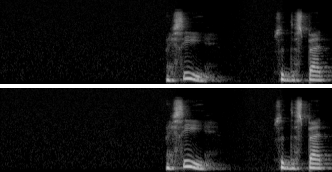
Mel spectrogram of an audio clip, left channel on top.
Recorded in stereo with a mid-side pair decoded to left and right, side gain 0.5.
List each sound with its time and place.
1.7 s a woman speaking: 15° right, 0.9 m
